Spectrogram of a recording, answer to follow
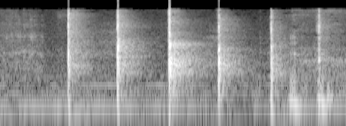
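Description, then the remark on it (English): Six sharp, fairly loud hand claps in a slow, slightly uneven rhythm with nothing else around them. No one speaks. “That's an applause?”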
